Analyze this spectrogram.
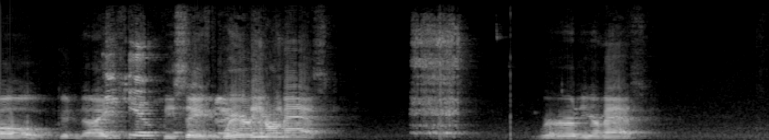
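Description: A man speaks calmly into a microphone in a quiet, slightly echoing room.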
